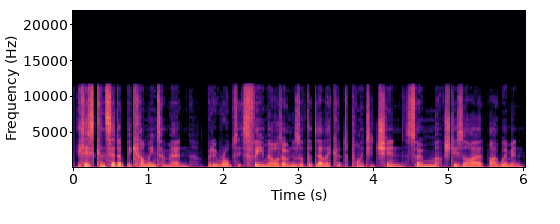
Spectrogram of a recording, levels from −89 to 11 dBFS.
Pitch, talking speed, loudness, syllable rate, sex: 155 Hz, 210 wpm, -18 LUFS, 6.3 syllables/s, male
